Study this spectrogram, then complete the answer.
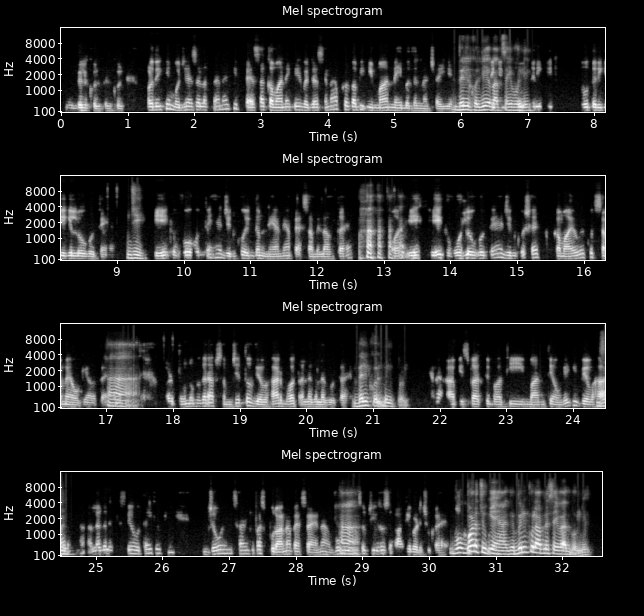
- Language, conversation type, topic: Hindi, unstructured, पैसे के लिए आप कितना समझौता कर सकते हैं?
- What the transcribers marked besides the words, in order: static; distorted speech; other background noise; chuckle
